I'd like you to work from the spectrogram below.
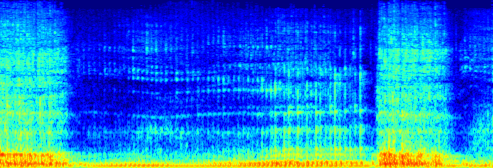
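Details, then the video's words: Leopard giving a deep, throaty rumbling growl, low and engine-like, with a loud opening burst, a long steady drone, then a second strong surge near the end. "The sound of the leopard is like a large displacement engine"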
